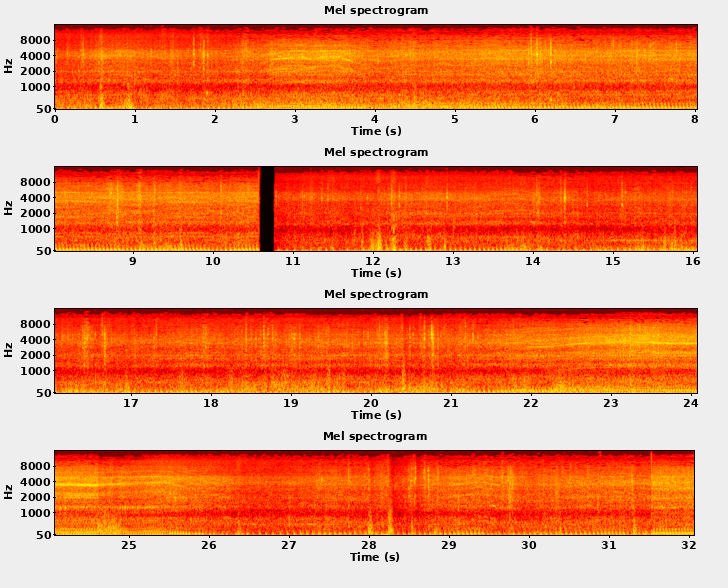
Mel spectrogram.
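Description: Motorcycle engine running on a rough dirt track, its revs rising and falling at times. The sound cuts out completely for a moment about ten seconds in.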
